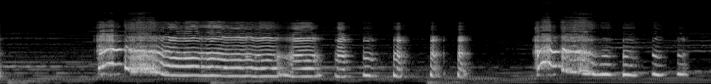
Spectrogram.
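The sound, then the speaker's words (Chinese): A girl bursts into tears with a long, loud, high wail. Short, jerky sobs follow, then another drawn-out wail and more broken sobbing, all loud and alone. “子双忽然哇的一声哭了起来，似乎要把所有的委屈都借此发泄出来。”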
